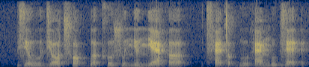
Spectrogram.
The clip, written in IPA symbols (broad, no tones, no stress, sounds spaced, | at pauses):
zʲ ɔ w u dʲ ɔ t͡sʰ ɔ ɡ͡b ʌ kʰ ʊ sʷ ʌ nʲ ʊ nʲ æ h ʌ | t͡sʰ æ t ɔ ɡ͡b u h æ ŋ u ʔ z ɛ ʔ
